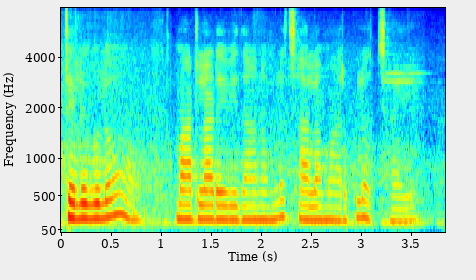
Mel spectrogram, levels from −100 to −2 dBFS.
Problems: background sounds at intervals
